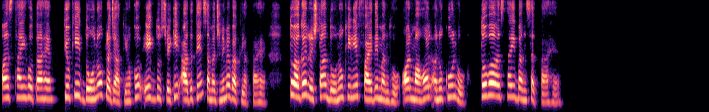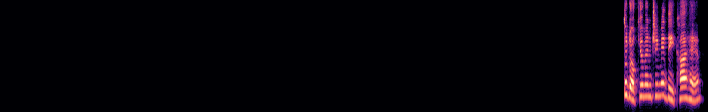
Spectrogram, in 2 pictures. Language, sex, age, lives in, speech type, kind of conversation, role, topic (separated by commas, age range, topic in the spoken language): Hindi, female, 35-39, India, read, expert-assistant, asker, समुद्री जीवों के बीच सहजीवन (symbiosis) के लिए कोई रोचक वास्तविक जीवन उदाहरण बताइए, जिसे हम अपने रोज़मर्रा के रिश्तों से तुलना कर सकें।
